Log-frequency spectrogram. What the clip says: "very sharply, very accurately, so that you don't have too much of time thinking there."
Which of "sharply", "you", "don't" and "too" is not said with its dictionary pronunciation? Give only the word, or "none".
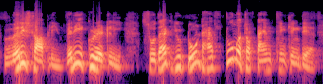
none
